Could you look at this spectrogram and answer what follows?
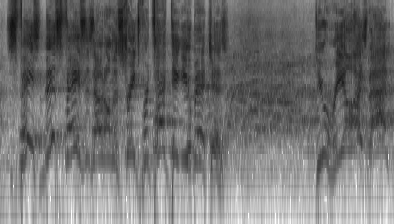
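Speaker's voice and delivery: high, emphatic shouting; mock indignant rant. Comic to the ladies she protects, mock indignant shout. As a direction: holler it in hammed-up outrage.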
